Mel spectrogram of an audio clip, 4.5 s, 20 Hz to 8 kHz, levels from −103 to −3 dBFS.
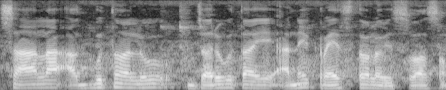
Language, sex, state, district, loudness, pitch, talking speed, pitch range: Telugu, male, Andhra Pradesh, Manyam, -16 LUFS, 110 Hz, 80 wpm, 100-120 Hz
